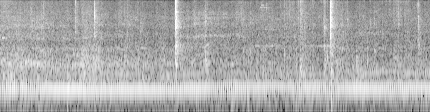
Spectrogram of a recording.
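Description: Loaded freight cars, centerbeam lumber flatcars and a tank car, rolling slowly along yard track under a steady low hum, with two sharp metallic clicks from the wheels and couplings about two and a half seconds apart.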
